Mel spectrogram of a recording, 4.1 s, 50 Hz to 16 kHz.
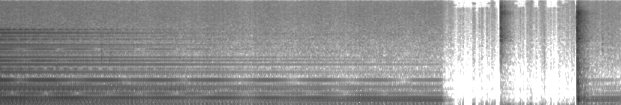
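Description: Clean chord from a Donner DST-1S electric guitar ringing through its small practice amp, slowly fading. About three seconds in the sound cuts out almost completely, then a click, and the chord returns quieter while the amp's volume knob is being turned.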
